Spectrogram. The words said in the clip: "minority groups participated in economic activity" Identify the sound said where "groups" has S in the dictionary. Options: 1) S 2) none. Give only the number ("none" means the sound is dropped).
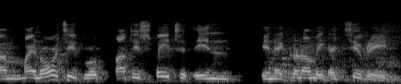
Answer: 2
